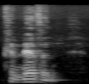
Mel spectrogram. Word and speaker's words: Cynefin: uh, it's spelt C Y N E F I N, Cynefin, but it's pronounced Cynefin. Uh, mm. Because, like I said, it's a Welsh word.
